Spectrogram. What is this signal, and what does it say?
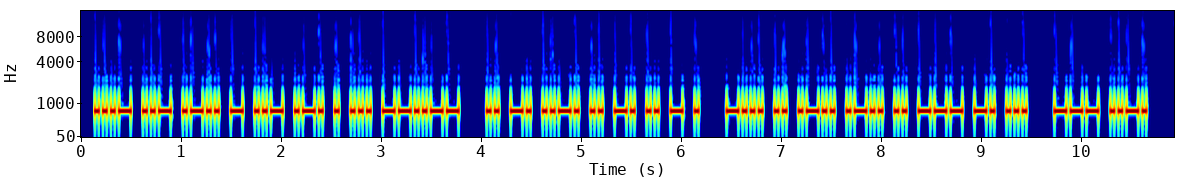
Morse code, heard as a keyed tone, about 30 wpm, 700 Hz. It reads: VULTURES, INFINITE BILLIONS OF
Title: A Sound Of Thunder 30wpm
